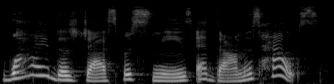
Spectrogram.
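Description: A woman's voice: medium pitch, huge pitch swings, takes it slowly, a little mellow. A woman voicing a confident, curious girl scientist who explains and questions in a children's storybook. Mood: thoughtful. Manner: assured, inquisitive, explaining.

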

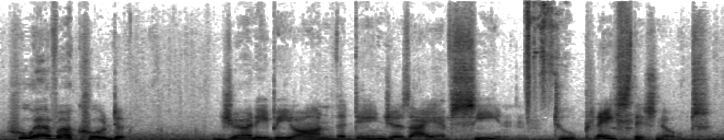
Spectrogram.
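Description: A man's voice: mid-range voice, noisy background. A man voicing a pompous, haughty sorcerer who calls himself king, theatrical and archaic in a video game roleplay. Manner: pompous, theatrical, archaic wording, slow and deliberate. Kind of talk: in-character roleplay video game let's play. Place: small home room with shelves, indoors.

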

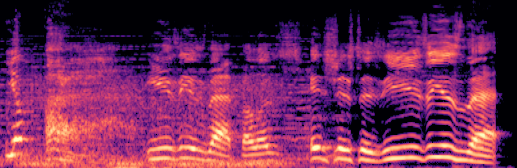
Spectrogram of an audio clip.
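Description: A man in his thirties, from India, talks casually to his livestream chat from a small room at home. His voice sits a little high, and he jokes, teases and breaks into sudden loud exclamations. Faint game music runs underneath. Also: animated, slow pace, creaky. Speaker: streamer.

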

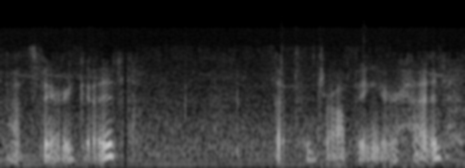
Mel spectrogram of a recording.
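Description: A woman with a stuffy voice from a cold, calmly explaining her training as she rides in an outdoor arena. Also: unhurried, noisy background. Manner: calm, coaching, talks while riding. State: stuffy, getting over a cold. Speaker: dressage rider and trainer. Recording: dull lo-fi outdoor sound. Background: faint outdoor ambience and horse.

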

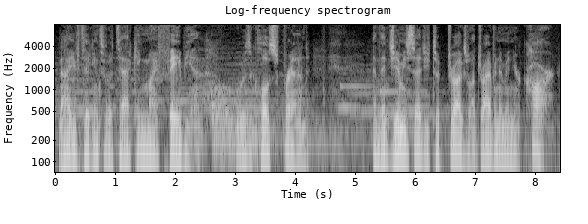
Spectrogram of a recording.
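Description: An actor playing a weary, sardonic middle-aged American criminal in a video game, with a dry way of talking. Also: male voice, lowish voice, natural voice. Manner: dry, sarcastic. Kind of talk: video game cutscene acting.

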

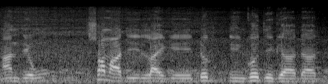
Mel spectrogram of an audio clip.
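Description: A man's voice: a little high, fairly even intonation, moderate pace. Young Nigerian man groping for words. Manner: hesitant, searching for words. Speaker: passerby interviewee. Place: busy city roadside outdoors. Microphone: handheld mic held by interviewer. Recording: outdoor street with traffic noise.

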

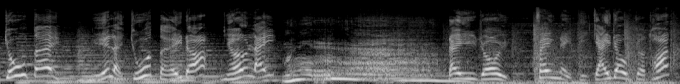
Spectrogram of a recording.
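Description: A loud, mocking forest animal from a cartoon fable. The voice is high and very animated, full of theatrical exclamation. Music plays underneath. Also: female voice, normal speed. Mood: menacing.

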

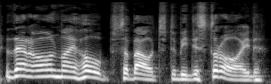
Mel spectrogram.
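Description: A man's voice: mid-range voice, sing-song, unhurried, voice pushed up. A man voicing a proud, mocking, coldly menacing aristocratic count in an audiobook, in a haughty, formal, declamatory manner.

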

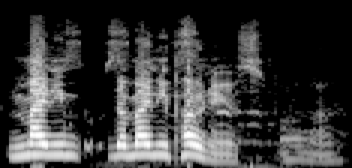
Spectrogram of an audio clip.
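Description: A man hosting a reaction, blurting out short, excitable off-the-cuff remarks and exclamations. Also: high voice, moderate pace. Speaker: reaction video host.

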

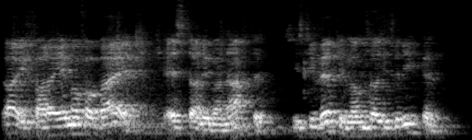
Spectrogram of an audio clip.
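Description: An actor playing a hot-tempered, defensive truck driver under suspicion in a retro crime radio play. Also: male voice, medium pitch, quick pace, highs cut off, close to an everyday voice. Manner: defensive, surly, argumentative. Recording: roomy, echoing studio sound.

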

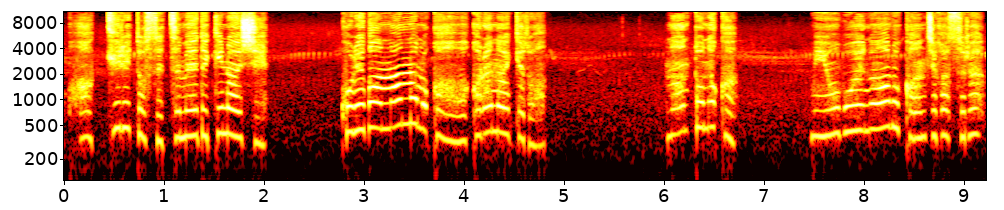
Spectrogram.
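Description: A woman playing a gentle, wistful little girl in an anime fantasy game, with a soft childlike voice and earnest, hesitant delivery. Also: extremely high pitch, normal speed, long pauses. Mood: wondering. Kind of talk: Japanese anime game voice acting.

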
